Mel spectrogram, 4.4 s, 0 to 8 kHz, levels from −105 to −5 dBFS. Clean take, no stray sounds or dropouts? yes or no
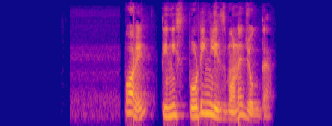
yes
